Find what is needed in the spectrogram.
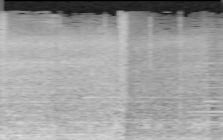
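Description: Street traffic with a car running close by, a dense low rumble that cuts off abruptly about a second in. Quieter background music with steady held notes follows.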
